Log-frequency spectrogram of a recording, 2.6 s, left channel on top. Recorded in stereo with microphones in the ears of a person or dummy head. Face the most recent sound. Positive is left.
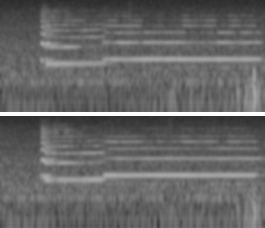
turn(degrees=-5)  # may be behind; listen again after turning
